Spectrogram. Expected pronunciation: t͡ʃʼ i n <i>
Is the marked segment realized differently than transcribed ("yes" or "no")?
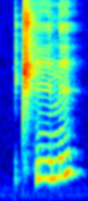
no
